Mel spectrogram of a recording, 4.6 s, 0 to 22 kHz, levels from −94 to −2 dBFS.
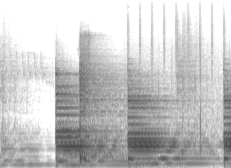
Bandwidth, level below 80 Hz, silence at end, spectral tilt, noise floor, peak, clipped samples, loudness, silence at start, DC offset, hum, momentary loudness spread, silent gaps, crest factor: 19.5 kHz; -64 dBFS; 0 s; -4 dB/octave; -56 dBFS; -16 dBFS; under 0.1%; -33 LUFS; 0 s; under 0.1%; none; 21 LU; none; 18 dB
